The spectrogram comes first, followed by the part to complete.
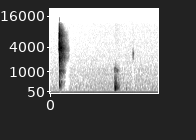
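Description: A short sharp snap near the start, then a faint soft tap about a second later; otherwise near silence.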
